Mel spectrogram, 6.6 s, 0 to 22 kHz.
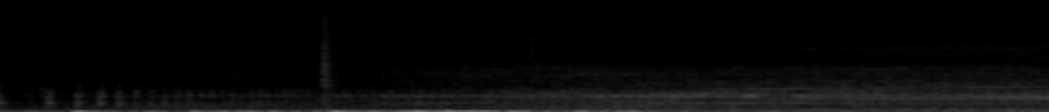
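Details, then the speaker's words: Tektronix TM5006 power frame with its original quiet-type 120 V AC cooling fan, before low-noise upgrade; click at switch-on then whirring hum climbing in pitch as it spins up, significant noise too loud for audio bench work. "but the fan is a little bit too loud i'm doing audio work here at the bench so i want to minimize the amount of noise that's happening when i'm running the test equipment"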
